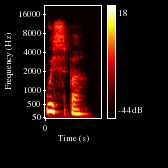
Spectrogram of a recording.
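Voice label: "whisper", British English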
